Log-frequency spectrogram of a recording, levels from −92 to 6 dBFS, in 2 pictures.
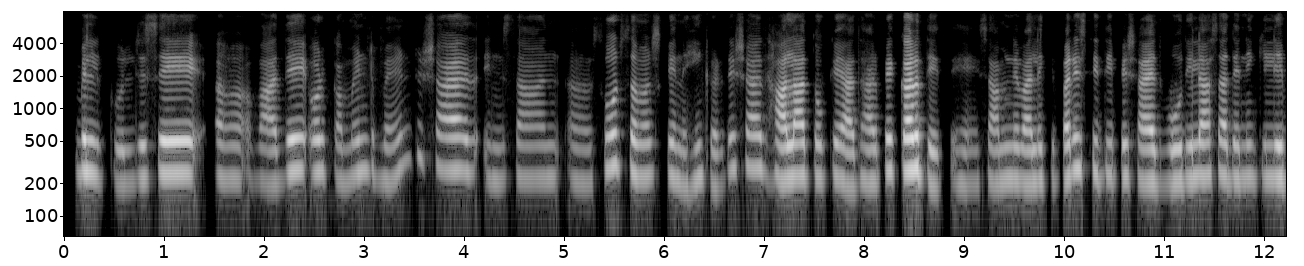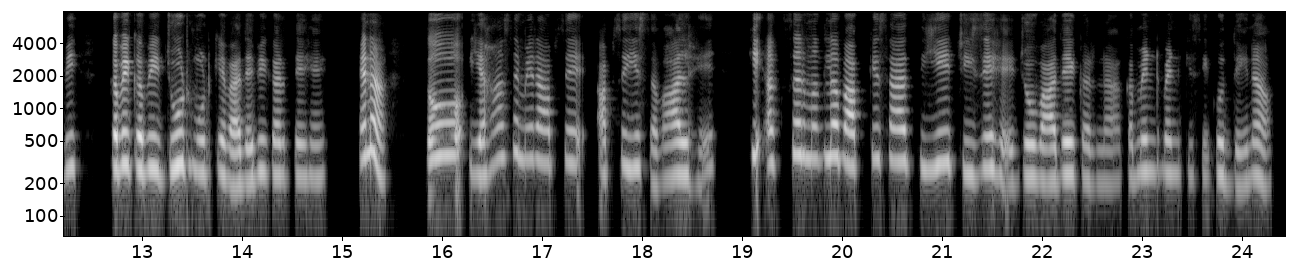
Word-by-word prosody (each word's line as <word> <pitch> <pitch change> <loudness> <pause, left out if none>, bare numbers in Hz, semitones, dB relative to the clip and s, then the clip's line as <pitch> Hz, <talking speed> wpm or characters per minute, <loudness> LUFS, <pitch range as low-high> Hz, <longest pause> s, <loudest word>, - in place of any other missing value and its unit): बिल्कुल, 230 -5 -2
जैसे 230 +2 +2 0.5
अ, 240 - -8 0.4
वादे 215 +6 +1
और 255 0 -2
कमिटमेंट 245 +6 -12
शायद 270 -3 -2
इंसान 225 +1 -15
अ, 215 -2 -19
सोच-समझ 245 -1 -3
के 240 0 -7
नहीं 210 +1 -11
करते 200 +5 -11
शायद 275 -1 -5
हालातों 235 +1 +2
के 230 +1 -8
आधार 210 +1 -7
पे 260 - +2
कर 265 +1 +9
देते 205 -8 -5
हैं, 205 0 -17
सामने 215 +1 -8
वाले 210 0 -3
की 215 +1 -23
परिस्थिति 250 0 -3
पे 230 - -4
शायद 210 -3 0
वो 210 +1 -1
दिलासा 235 +1 -1
देने 230 0 -8
के 230 0 -16
लिए 225 0 +2
भी 280 +4 -5 0.4
कभी-कभी 280 -1 +7
झूठ-मूठ 275 -3 +3
के 250 - +1
वादे 205 0 +2
भी 255 +3 -4
करते 240 -1 -4
हैं। 230 0 -12 0.4
है 350 - +8
ना? 400 - +7 0.4
तो 365 +1 +3
यहाँ 250 +7 -2
से 380 +3 -6
मेरा 335 -1 -3
आपसे 310 0 -6 0.2
आपसे 290 +4 -6
ये 280 0 -1
सवाल 235 -1 +1
है, 260 +8 -14 0.4
कि 385 - +2
अक्सर 370 0 -1
मतलब 345 0 +2
आप 295 -1 +6
के 340 0 -6
साथ 320 -1 +2
ये 290 +3 -1
चीज़ें 260 +1 -3
हैं 205 - -7
जो 235 -1 +2
वादे 220 +3 +3
करना, 210 -3 -12
कमिटमेंट 255 +1 -5
किसी 235 -2 -21
को 240 - -1
देना, 205 0 -7
240 Hz, 165 wpm, -21 LUFS, 220-275 Hz, 0.5 s, कर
